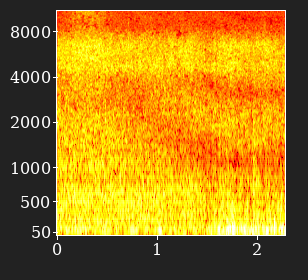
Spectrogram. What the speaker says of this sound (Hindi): बहुत ठंडी हवा चल रही है यहाँ पे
